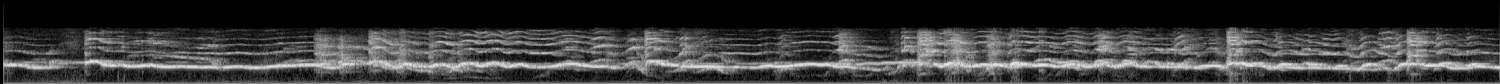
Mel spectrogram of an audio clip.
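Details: Three dogs, Enzo, Iris and Basilio, howling together in chorus: a sustained wavering howl holds steady near one pitch throughout, while higher overlapping howls and yips rise and fall above it in repeated bursts.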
